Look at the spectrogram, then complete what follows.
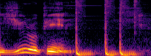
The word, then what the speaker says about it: Europe: I've heard this word many a times being mispronounced that's why I'm choosing this word and the word is e u r o p e that word is Europe right Europe so someone from Europe is called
